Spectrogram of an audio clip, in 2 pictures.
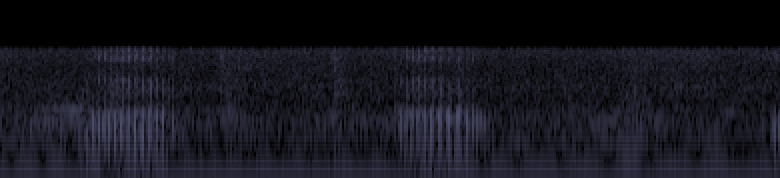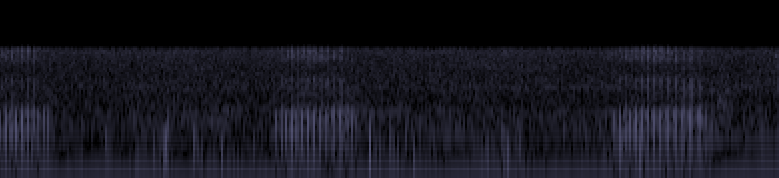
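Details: Sleeping Shar Pei snoring: five rough, rasping snorts, each lasting about half a second and spaced about two to three seconds apart, with faint hiss between them.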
